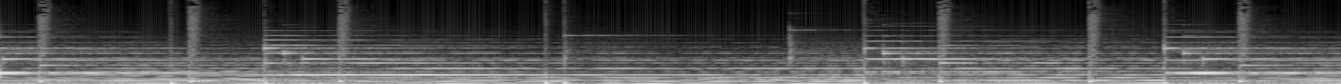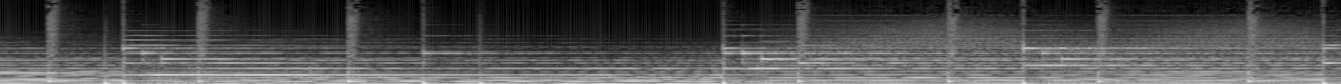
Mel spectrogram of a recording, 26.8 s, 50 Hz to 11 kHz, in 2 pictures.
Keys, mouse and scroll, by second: 0.0 scroll up 1, 0.9 click, 2.1-3.9 drag, 4.4 alt+click, 5.4 scroll, 5.7-7.1 middle drag, 7.1 alt+click, 9.0 alt+click, 10.8 alt+click, 12.9 alt+shift+click, 15.8 ctrl+b, 24.7 scroll up 1.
